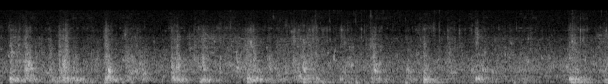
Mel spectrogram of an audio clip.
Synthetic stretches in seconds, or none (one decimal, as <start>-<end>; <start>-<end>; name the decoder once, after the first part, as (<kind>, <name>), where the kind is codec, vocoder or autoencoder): 0.0-1.3 (vocoder, BigVGAN v2); 2.0-3.0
